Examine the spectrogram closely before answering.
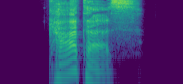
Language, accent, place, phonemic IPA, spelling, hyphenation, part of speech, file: German, Germany, Berlin, /ˈkaːtɐs/, Katers, Ka‧ters, noun, De-Katers.ogg
- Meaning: genitive singular of Kater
